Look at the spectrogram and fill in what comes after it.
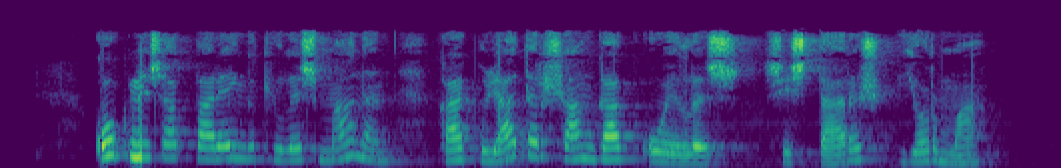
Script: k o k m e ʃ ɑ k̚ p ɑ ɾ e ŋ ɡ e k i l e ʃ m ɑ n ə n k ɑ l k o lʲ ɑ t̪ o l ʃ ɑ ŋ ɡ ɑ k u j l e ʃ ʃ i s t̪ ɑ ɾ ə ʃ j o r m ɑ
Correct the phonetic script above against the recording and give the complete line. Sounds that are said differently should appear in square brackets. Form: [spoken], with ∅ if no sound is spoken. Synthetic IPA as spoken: k o k m e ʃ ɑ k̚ p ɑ ɾ e ŋ ɡ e k [y] l e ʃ m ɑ n ə n k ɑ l k [u] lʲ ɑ t̪ o [r] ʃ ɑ ŋ ɡ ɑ k [o] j l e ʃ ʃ i [ʃ] t̪ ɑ ɾ ə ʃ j o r m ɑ

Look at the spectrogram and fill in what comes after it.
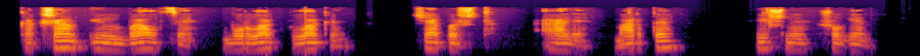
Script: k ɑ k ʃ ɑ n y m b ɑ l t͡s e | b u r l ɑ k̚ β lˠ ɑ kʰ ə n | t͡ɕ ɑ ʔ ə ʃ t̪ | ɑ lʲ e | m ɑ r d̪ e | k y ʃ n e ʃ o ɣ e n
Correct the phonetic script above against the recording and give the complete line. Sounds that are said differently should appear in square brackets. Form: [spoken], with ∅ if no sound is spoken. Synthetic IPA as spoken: k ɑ k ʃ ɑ n y m b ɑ l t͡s e | b u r l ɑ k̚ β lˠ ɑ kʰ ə n | t͡ɕ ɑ [p] ə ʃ t̪ | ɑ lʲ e | m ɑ r [t̪] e | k y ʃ n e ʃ o ɣ e n

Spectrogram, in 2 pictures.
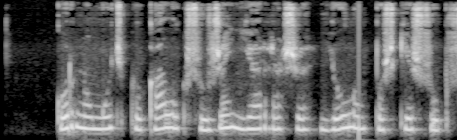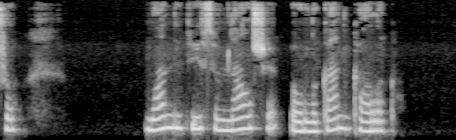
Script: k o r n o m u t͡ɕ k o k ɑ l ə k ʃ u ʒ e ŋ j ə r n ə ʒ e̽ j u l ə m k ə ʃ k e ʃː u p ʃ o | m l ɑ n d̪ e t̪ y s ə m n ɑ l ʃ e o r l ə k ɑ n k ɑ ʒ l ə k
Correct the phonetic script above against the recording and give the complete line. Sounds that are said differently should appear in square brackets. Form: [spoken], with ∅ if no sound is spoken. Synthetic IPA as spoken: k o r n o m u t͡ɕ k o k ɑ l ə k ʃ u ʒ e [n] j [ɑ] r n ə [ʃ] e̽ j [o] l ə m [p] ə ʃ k e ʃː u p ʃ o | m l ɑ n d̪ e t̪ y s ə m n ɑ l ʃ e o r l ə k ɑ n k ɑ [∅] l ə k

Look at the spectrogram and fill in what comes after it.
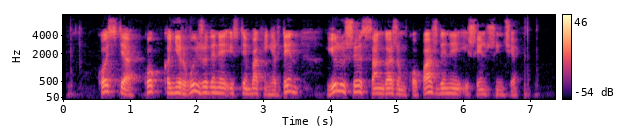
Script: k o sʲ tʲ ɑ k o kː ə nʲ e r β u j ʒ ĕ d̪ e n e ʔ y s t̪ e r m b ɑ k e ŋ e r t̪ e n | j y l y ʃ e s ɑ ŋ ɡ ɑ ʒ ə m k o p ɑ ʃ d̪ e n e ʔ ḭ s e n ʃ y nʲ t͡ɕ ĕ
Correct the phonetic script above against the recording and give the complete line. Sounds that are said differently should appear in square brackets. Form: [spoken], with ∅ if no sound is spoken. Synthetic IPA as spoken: k o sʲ tʲ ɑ k o kː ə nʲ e r β u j ʒ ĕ d̪ e n e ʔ y s t̪ e [∅] m b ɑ k e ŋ e r t̪ e n | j y l y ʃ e s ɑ ŋ ɡ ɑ ʒ ə m k o p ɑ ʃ d̪ e n e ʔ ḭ [ʃ] e n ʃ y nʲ t͡ɕ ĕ

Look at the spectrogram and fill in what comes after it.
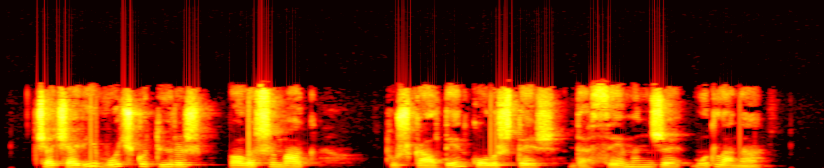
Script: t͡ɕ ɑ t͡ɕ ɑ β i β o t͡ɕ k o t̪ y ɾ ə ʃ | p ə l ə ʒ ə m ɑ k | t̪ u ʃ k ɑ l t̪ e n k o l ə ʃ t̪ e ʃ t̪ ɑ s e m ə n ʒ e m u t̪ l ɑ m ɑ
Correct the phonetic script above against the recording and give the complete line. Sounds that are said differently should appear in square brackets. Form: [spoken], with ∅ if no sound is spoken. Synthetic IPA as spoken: t͡ɕ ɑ t͡ɕ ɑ β i β o t͡ɕ k o t̪ y ɾ ə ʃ | p ə l ə [ʃ] ə m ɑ k | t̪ u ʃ k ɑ l t̪ e n k o l ə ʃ t̪ e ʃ [d̪] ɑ s e m ə n ʒ e m u t̪ l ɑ [n] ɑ

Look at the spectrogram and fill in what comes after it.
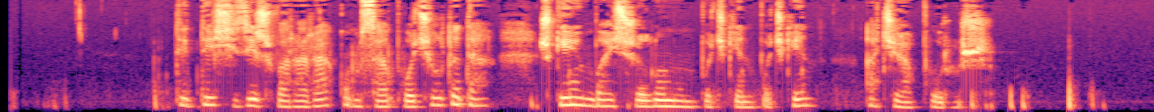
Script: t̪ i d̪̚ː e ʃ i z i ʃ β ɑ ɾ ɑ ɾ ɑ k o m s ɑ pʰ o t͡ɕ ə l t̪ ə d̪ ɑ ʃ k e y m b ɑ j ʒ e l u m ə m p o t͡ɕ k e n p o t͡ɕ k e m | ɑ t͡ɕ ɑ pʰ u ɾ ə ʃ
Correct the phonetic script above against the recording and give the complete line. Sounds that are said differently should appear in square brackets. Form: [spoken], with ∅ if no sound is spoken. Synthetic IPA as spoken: t̪ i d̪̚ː e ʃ i z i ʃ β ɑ ɾ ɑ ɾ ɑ k o m s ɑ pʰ o t͡ɕ ə l t̪ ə d̪ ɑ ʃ k e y m b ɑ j [ʃ] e l u m ə m p o t͡ɕ k e n p o t͡ɕ k e [n] | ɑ t͡ɕ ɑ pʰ u ɾ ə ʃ

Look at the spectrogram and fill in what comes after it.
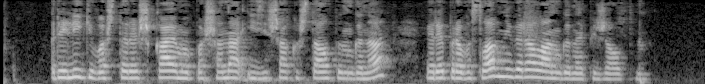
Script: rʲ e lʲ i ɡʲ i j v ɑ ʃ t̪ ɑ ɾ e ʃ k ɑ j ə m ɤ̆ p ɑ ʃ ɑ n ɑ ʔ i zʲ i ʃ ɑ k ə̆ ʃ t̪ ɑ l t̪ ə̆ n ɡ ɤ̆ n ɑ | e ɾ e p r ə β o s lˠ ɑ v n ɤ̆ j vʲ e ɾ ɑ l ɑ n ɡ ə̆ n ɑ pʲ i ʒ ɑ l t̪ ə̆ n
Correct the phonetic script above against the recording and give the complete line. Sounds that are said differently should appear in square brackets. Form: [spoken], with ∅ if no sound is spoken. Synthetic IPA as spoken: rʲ e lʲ i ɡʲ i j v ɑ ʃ t̪ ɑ ɾ e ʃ k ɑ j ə m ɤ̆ p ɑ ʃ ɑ n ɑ ʔ i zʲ i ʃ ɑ k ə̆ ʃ t̪ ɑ l t̪ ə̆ n ɡ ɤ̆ n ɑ | e ɾ e p r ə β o s lˠ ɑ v n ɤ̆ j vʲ e ɾ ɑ l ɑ n ɡ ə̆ n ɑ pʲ i ʒ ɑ l t̪ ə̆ n

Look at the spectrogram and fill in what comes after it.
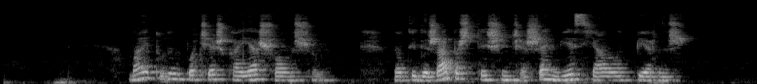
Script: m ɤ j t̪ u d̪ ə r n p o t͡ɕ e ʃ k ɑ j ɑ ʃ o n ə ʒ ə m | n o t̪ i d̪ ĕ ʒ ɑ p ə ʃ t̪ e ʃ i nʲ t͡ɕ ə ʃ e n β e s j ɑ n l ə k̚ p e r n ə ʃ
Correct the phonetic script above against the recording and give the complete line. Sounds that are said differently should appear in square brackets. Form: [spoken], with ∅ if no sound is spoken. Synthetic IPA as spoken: m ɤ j t̪ u d̪ ə [∅] n p o t͡ɕ e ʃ k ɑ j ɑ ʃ o n ə [ʃ] ə m | n o t̪ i d̪ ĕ ʒ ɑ p ə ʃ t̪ e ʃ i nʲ t͡ɕ [ɑ] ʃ e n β e s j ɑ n l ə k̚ p e r n ə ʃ

